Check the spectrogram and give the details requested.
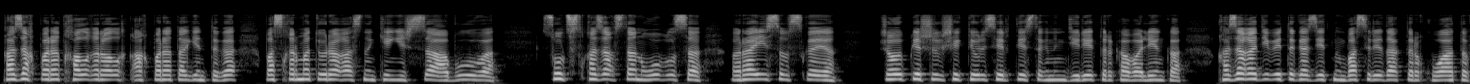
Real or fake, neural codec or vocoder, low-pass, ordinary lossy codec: real; none; none; none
